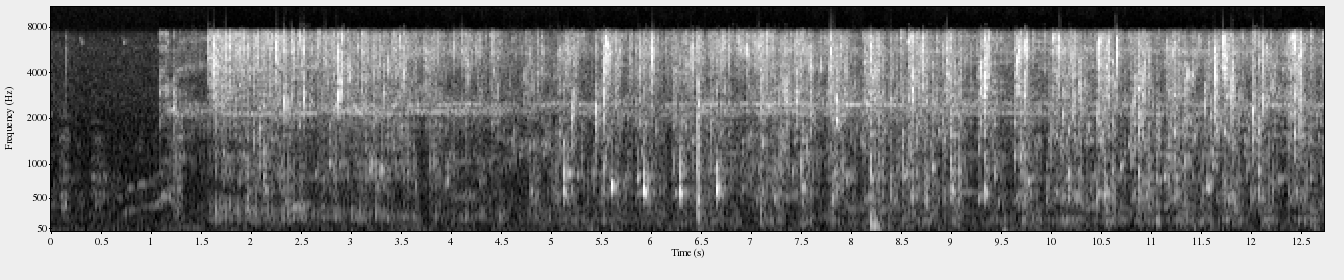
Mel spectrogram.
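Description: Outdoor garden tap turned on about a second in, water running steadily and splashing, with irregular wet slaps and splashes as a dog laps and bites at the stream.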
